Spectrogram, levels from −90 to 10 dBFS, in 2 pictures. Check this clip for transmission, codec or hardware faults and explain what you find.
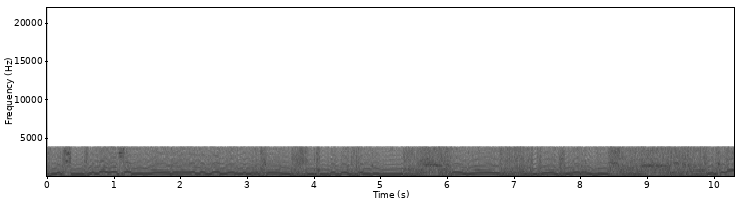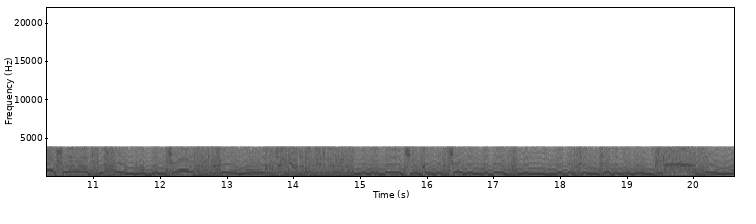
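There is one fault, running the whole length of the speech, on top of mu-law G.711 telephone coding that is itself working normally and passes nothing above 4 kHz.

Companded audio read as linear, throughout: unexpanded mu-law bytes play as 8-bit samples, giving loud buzzy distortion, noisy pauses, and a waveform bent out of shape.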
